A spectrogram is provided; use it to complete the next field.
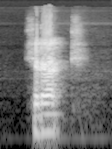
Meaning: second-person singular present indicative/subjunctive of craquer
- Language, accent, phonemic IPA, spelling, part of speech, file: French, Canada, /kʁak/, craques, verb, LL-Q150 (fra)-craques.wav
